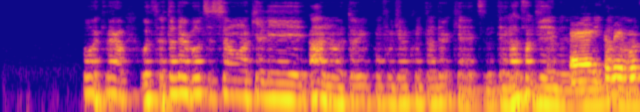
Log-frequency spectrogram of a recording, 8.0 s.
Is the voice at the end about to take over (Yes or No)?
Yes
